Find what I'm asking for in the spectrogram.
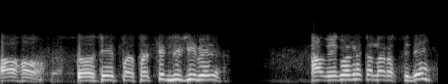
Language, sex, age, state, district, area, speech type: Marathi, male, 45-60, Maharashtra, Amravati, rural, conversation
